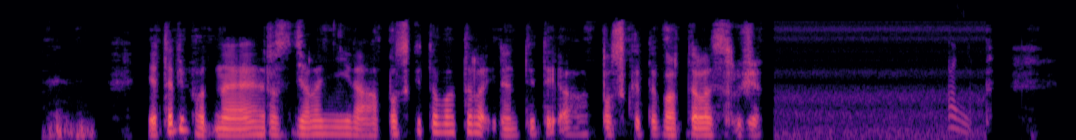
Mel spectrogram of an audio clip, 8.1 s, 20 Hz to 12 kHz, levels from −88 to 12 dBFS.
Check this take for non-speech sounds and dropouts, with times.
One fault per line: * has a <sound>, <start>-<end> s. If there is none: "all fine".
* has a chirp, 7.1-7.3 s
